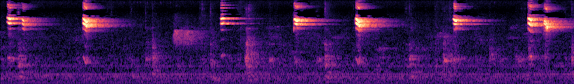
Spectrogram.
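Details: Algerian goldfinch delivering clipped, high, bright notes about every half second to second, with one brief lower buzzy note between; quiet surroundings.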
